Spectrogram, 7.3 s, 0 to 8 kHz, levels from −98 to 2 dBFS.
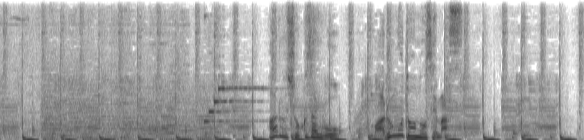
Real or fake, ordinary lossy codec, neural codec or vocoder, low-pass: real; none; none; none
